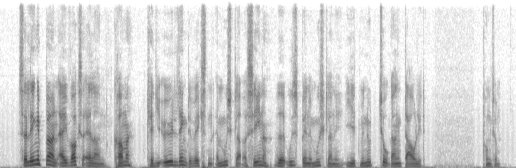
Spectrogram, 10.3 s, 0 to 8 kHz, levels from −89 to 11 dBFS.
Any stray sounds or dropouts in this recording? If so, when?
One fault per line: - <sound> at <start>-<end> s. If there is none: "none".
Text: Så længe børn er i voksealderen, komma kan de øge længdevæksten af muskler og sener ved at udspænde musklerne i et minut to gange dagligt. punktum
none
